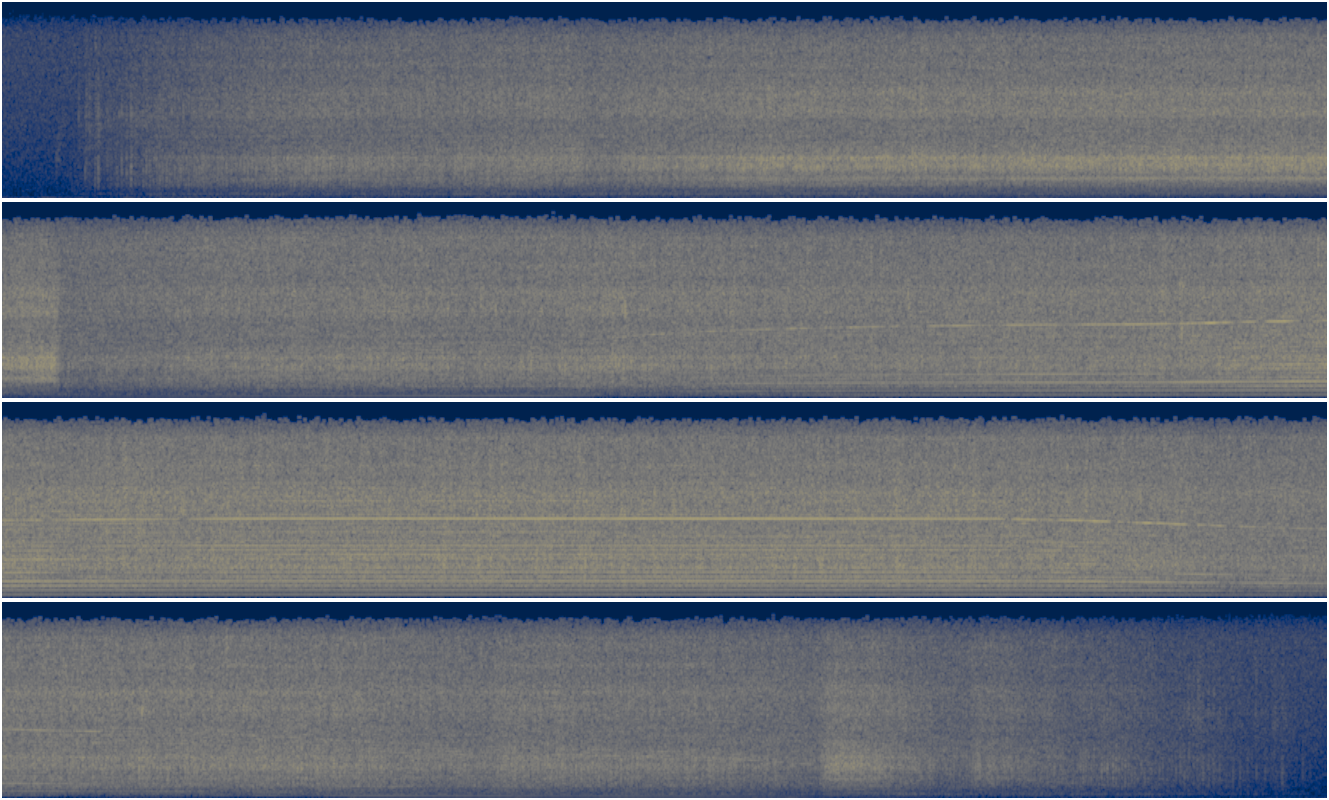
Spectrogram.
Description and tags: digitally slowed recording of a rotary tool being turned on and revved up and down through its several speeds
